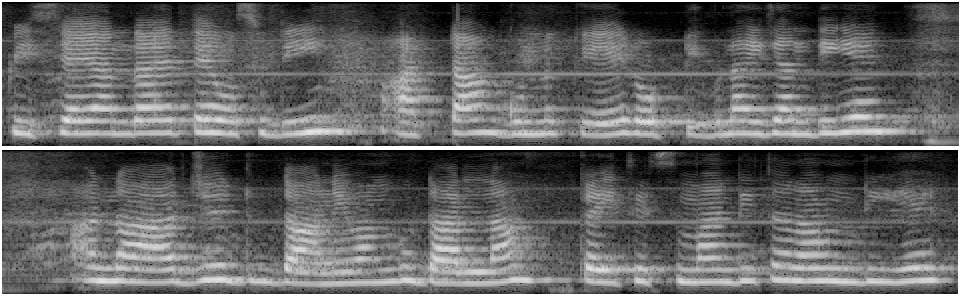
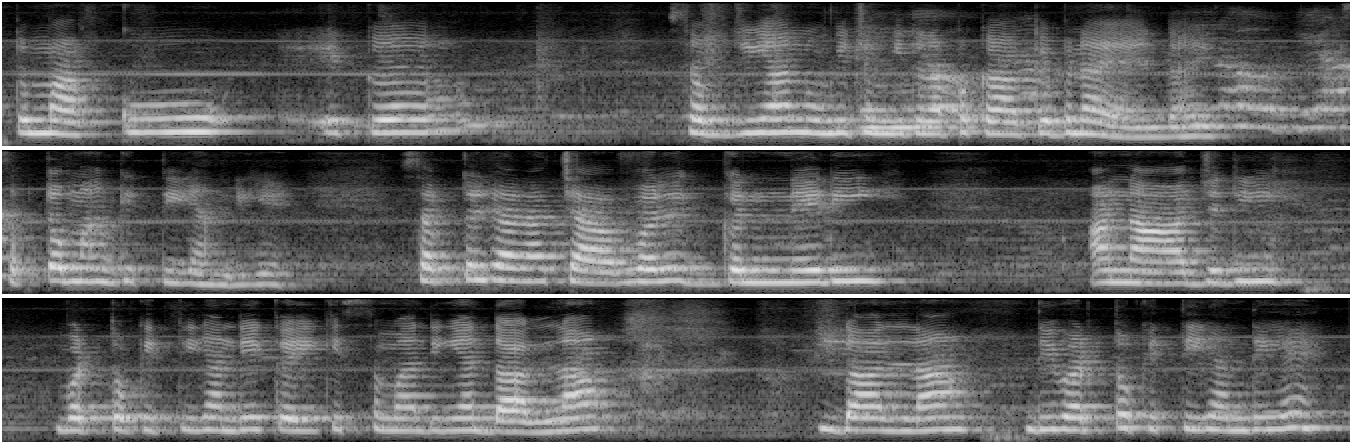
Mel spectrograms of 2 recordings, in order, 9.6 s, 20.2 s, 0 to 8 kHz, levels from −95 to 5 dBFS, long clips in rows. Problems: constant background noise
